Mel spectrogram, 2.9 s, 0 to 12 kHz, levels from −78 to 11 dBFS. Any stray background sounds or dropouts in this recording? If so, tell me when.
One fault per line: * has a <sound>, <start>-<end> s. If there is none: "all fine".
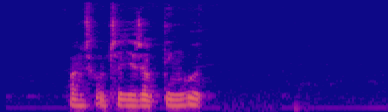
all fine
